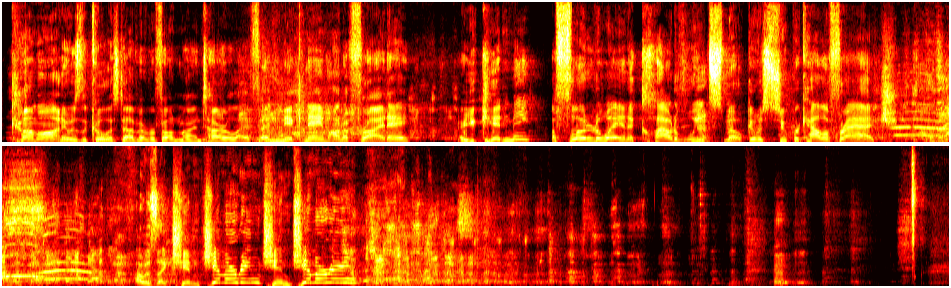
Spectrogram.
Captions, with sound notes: Come on, it was the coolest I've ever felt in my entire life. A nickname on a Friday? Are you kidding me? A floated away in a cloud of weed smoke. It was super califrag. (audience laughing) I was like, "Chim-chim-ering, chim-chim-ering!" (audience laughing)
